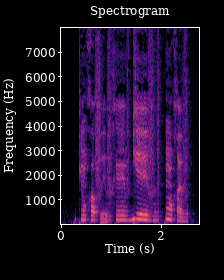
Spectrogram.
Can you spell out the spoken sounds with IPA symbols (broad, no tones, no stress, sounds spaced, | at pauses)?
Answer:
c õ x ɒ f ḛ v x ẽː v ɡʲ eː v ɛ̤ v k õ χ ɛ v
